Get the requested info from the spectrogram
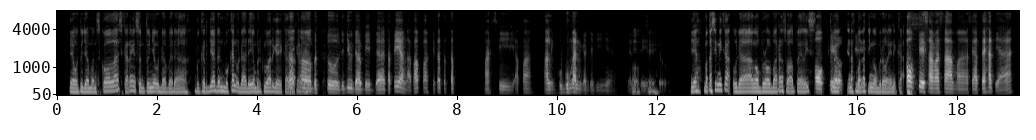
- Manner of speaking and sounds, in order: "tentunya" said as "sentunya"; in English: "playlist"; tapping; other background noise
- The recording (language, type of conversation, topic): Indonesian, podcast, Pernah nggak bikin daftar putar bareng yang bikin jadi punya kenangan khusus?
